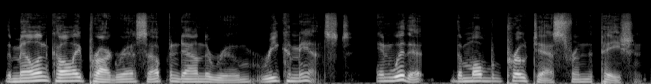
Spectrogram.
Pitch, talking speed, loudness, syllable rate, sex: 135 Hz, 175 wpm, -19 LUFS, 4.8 syllables/s, male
